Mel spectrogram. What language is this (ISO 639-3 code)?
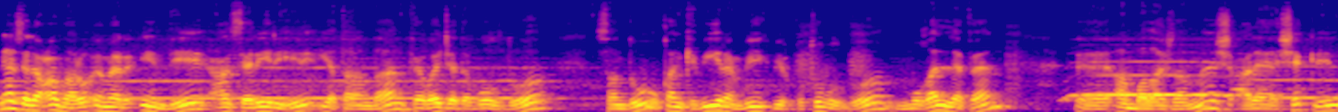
tur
